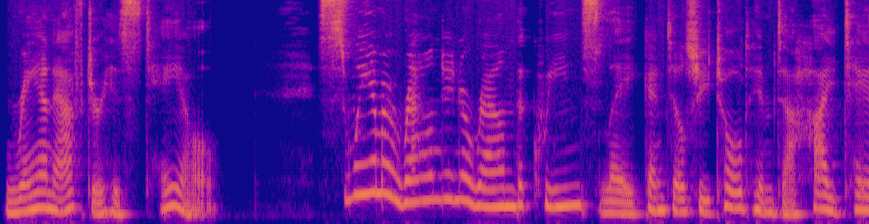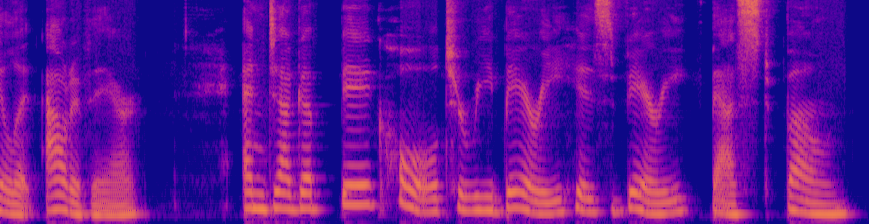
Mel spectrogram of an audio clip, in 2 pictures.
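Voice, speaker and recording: A woman children's librarian reading stories aloud and giving simple instructions in an expressive, deliberate way. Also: on the low side, vocal fry. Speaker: children's librarian hosting storytime. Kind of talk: read-aloud storytelling for young children.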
